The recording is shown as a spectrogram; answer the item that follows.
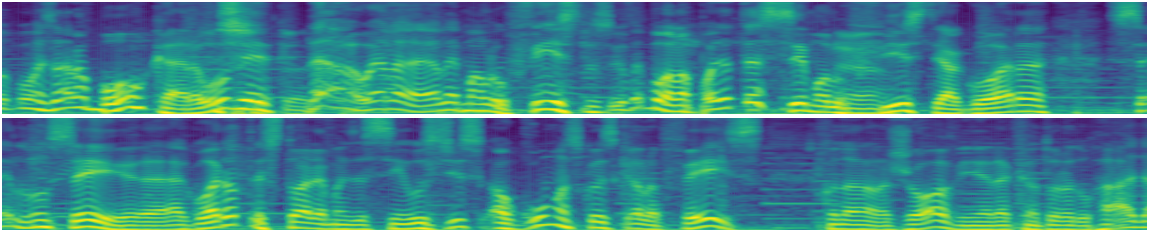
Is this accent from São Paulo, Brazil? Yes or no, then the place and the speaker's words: yes; São Paulo, Brazil; todos nós somos de São Paulo.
